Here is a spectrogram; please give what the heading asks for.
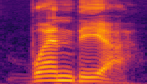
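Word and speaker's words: Buen Día: Buen Dia. You exaggerated the buen a little bit, but you'll get it. You'll get it. For us non-Spanish speaking people, sometimes we like to exaggerate like our roles, our R's, and like Simon.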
